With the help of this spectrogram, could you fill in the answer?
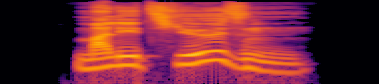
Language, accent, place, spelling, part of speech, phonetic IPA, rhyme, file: German, Germany, Berlin, maliziösen, adjective, [ˌmaliˈt͡si̯øːzn̩], -øːzn̩, De-maliziösen.ogg
- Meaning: inflection of maliziös: 1. strong genitive masculine/neuter singular 2. weak/mixed genitive/dative all-gender singular 3. strong/weak/mixed accusative masculine singular 4. strong dative plural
